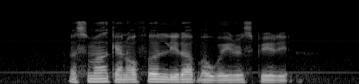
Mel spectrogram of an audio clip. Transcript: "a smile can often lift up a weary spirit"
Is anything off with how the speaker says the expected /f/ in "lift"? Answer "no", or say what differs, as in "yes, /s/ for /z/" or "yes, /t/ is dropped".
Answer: yes, /f/ is dropped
